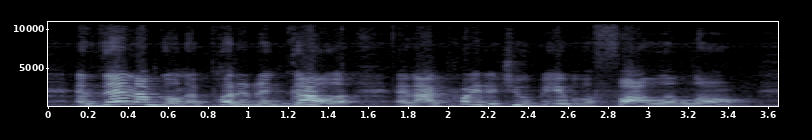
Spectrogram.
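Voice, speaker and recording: A woman with an American accent, high-pitched, with very wide pitch swings over noticeable background noise. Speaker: storyteller. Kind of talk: English version of folk tale.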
